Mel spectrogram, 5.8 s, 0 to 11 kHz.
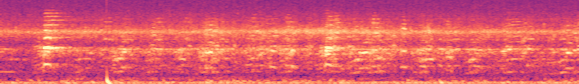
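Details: Canada geese, both resident and migrants, heading down onto Sapsucker Woods Pond under a post-sunset sky on 2 December 2017; a loud honk near the start, then softer irregular honks, with a thump, steady hum and low rumble.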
